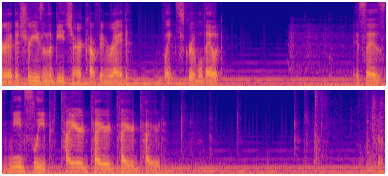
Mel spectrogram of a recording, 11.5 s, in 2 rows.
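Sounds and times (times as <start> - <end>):
speech: 0.0 - 3.4, 5.3 - 8.4
heavy security door being unbolted: 10.4 - 11.4.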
